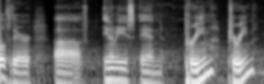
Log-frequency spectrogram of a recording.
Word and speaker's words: Purim: their enemies in priem purim i think how you pronounce it is now celebrated for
